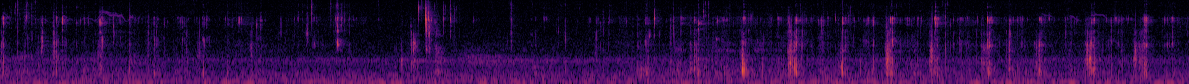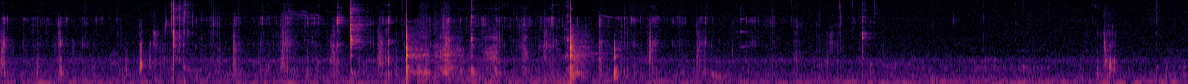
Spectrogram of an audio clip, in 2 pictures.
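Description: Close-up chewing of boiled meat dumplings (pelmeni): irregular mouth clicks and smacks as a mouthful is chewed, easing off near the end with a sip from a glass.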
